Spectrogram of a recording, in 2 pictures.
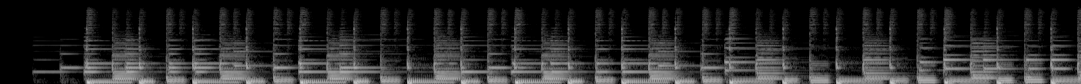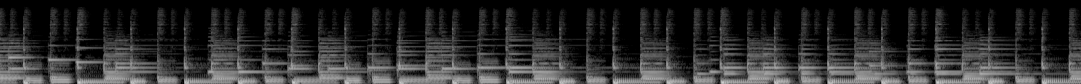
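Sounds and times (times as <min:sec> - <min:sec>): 
festive Christmas cumbia rhythms: 0:00.8 - 0:21.6.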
